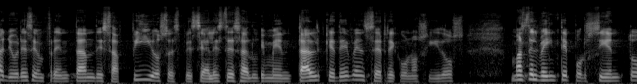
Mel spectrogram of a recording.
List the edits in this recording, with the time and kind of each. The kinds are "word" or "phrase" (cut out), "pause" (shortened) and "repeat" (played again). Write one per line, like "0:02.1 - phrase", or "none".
0:02.6 - word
